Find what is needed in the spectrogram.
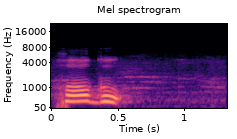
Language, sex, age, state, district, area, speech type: Kannada, female, 30-45, Karnataka, Mandya, rural, read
